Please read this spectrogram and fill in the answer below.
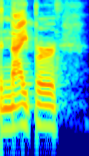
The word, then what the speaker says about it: Dnieper: So this is attributed to Kiev's geography, where the high bank of the Dnieper River, I believe it's a silent D there, rises above the rest of the city.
